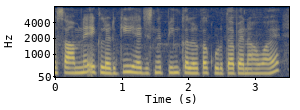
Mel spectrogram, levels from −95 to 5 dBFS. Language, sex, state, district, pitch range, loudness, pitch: Hindi, female, Assam, Sonitpur, 205-230 Hz, -16 LUFS, 220 Hz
